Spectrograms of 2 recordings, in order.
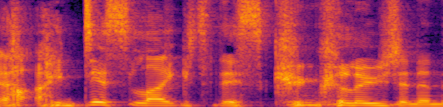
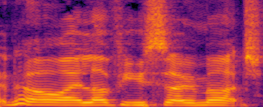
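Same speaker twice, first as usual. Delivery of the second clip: half-hearted, unconvincing fake sadness, pitched a bit higher; 5 semitones higher than usual. Retelling a film scene where the hero mourns his love: imitating Eddie Murphy's unconvincing sadness. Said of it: "unconvincingly tries to act like he's sad".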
